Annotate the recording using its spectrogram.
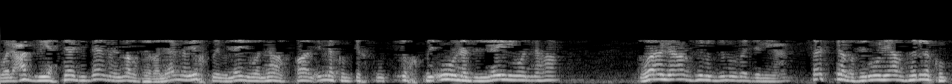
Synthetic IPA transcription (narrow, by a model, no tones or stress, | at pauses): wɪlʕab̚d̪jɪħt̪aːd͡ʒd̪aːʔɪmanɪlmaɣfɪɾalɪʔanːahujʊxt̪ˤɨʔbɪlːajlwɪnːɑːɾˤqɑːlʔɪnːakʊmt̪ʊxt̪ˤɨʔuːnabɪlːajlwɪnːaɦɑːɾˤ | wɪʔanaʔaɣfɪɾaðːʊnuːbad͡ʒamiːʕafaʔast̪aɣfɪɾuːniʔaɣfɪɾlakʊm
